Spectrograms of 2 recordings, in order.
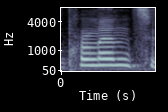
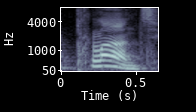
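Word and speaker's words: plants: 배우실 걸고 꾸며줍니다 그게 아까 배운 대로 플랜츠 가 아니라 프란츠 게 애가 아 발음이 된거죠 그 다음에 피해 쓰는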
